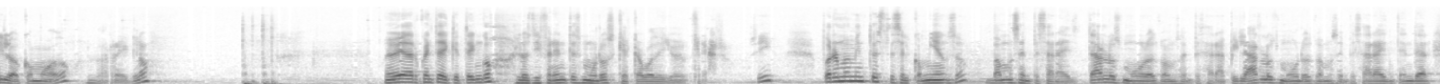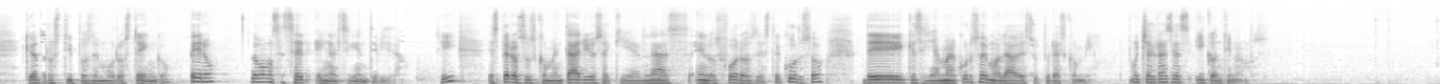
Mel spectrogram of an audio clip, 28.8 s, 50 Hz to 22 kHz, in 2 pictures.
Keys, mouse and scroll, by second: 0.0 click, 0.7 click, 1.3 click, 3.7 click, 4.3 shift+middle click, 5.0 middle click, 9.1-10.0 shift+middle drag, 28.2 click.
